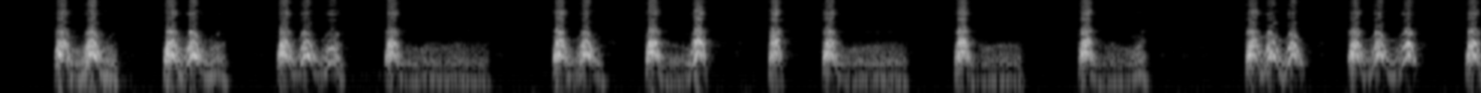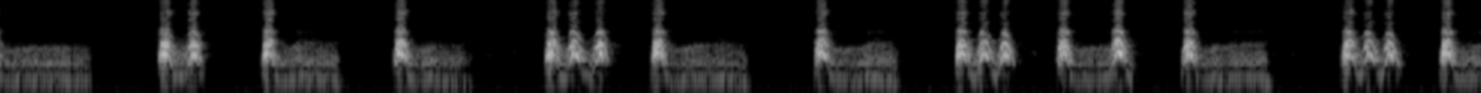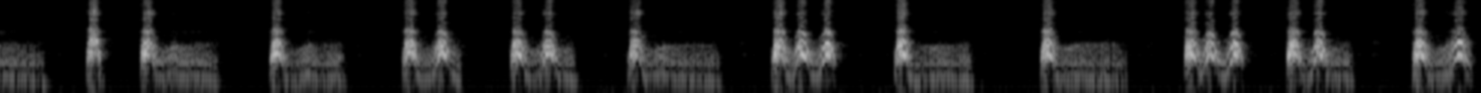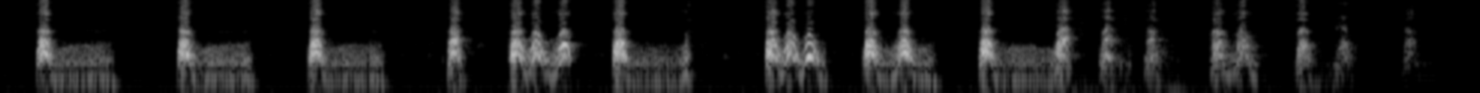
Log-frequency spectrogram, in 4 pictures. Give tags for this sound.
Soundfx; Finnish-Broadcasting-Company; Haukkua; Koira; Haukku; Animals; Field-Recording; Barking; Yle; Dog; Pets; Tehosteet; Finland; Yleisradio

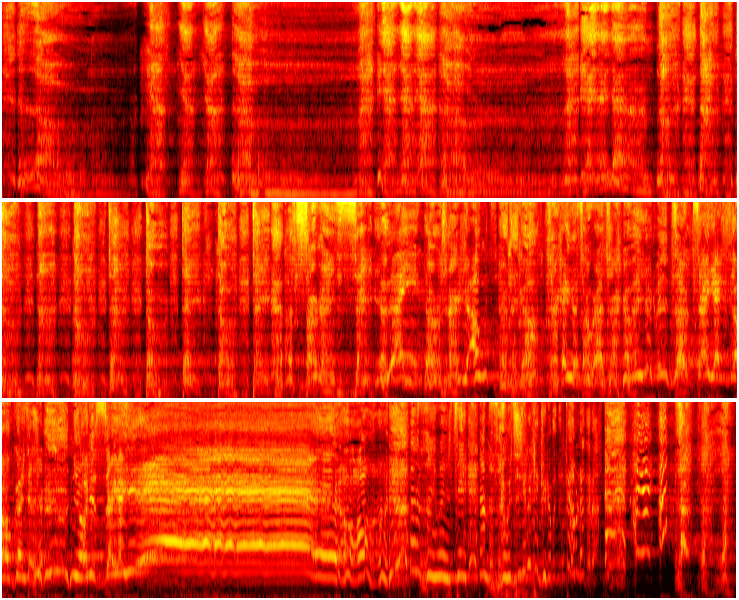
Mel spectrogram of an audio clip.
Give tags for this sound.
Inuit; sample; singing; throat

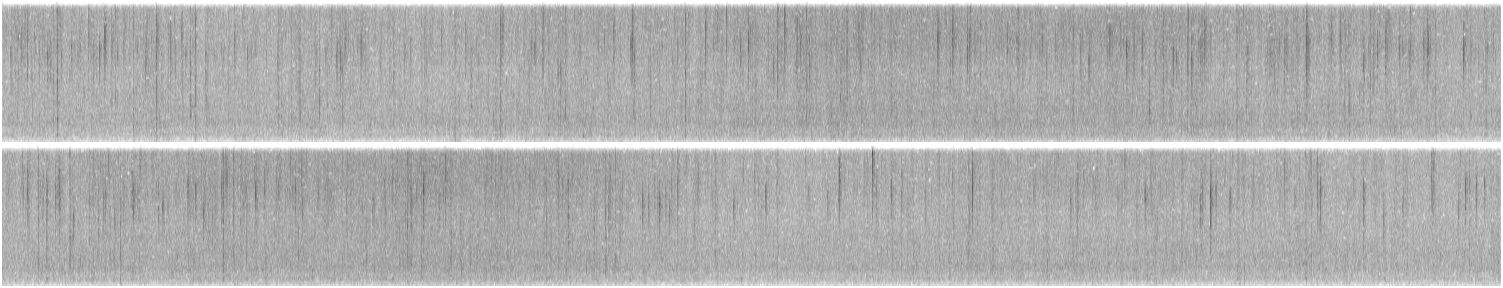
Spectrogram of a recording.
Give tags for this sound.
drip; drops; field-recording; garden; nature; rain; raining; terrace; water; weather

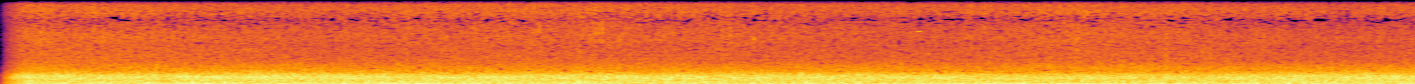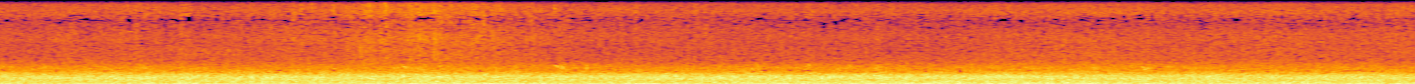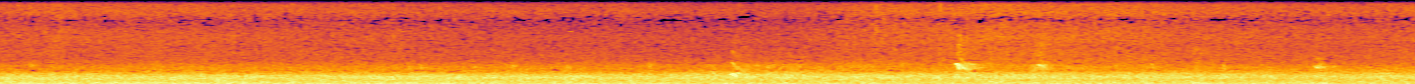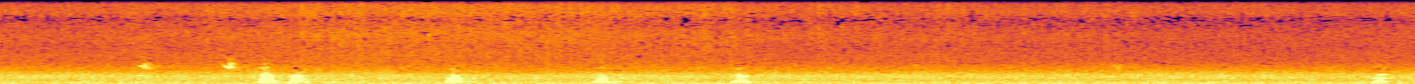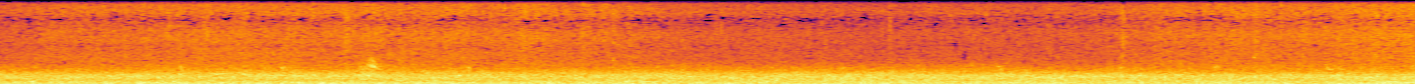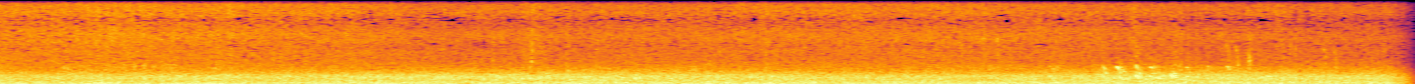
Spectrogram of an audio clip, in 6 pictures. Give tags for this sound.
france; mistral; swift; grass; insects; bark; aubagne; dog; wind

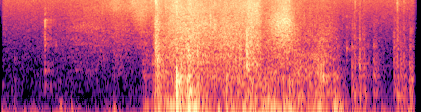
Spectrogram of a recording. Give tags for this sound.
Chair; couch; Leather; OWI; sitting; Squeak

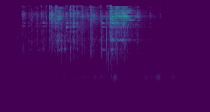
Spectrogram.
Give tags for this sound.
sfx; keyinsert; jingle; keylock; keyunlock; keychain; handling; turn

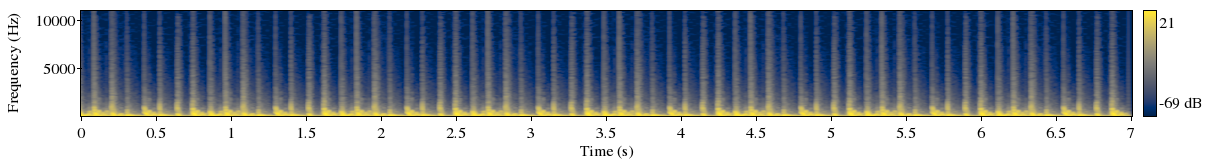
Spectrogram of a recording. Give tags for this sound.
loop; techno

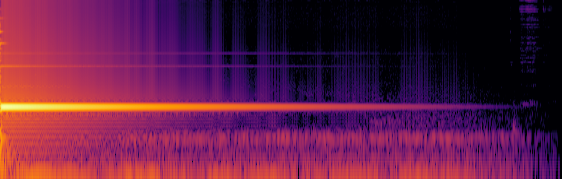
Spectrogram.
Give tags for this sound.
celeste; samples

